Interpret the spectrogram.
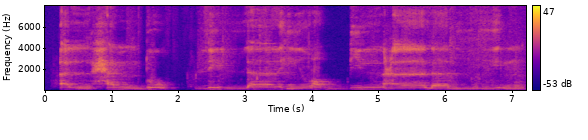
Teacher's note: the Ba is not heavy, the Ra is heavy. Ra, heavy, Ba, not heavy.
